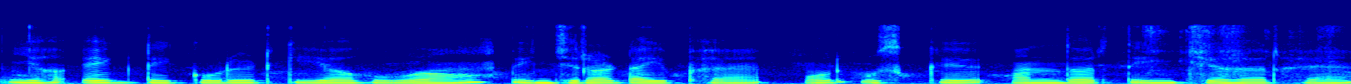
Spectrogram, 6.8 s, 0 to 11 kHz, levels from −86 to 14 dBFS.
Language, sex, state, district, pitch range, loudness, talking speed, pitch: Hindi, female, Maharashtra, Pune, 225-245 Hz, -33 LUFS, 125 wpm, 235 Hz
